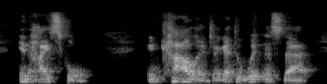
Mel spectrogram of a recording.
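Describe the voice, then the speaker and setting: A somewhat breathy voice with an American accent carries ordinary pitch variation. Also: man. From US Midwest, Cleveland Ohio. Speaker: real estate investor. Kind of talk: podcast interview. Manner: animated.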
